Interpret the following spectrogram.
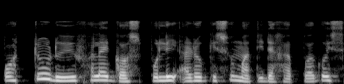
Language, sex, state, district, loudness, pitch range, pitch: Assamese, male, Assam, Kamrup Metropolitan, -17 LUFS, 140-185 Hz, 170 Hz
